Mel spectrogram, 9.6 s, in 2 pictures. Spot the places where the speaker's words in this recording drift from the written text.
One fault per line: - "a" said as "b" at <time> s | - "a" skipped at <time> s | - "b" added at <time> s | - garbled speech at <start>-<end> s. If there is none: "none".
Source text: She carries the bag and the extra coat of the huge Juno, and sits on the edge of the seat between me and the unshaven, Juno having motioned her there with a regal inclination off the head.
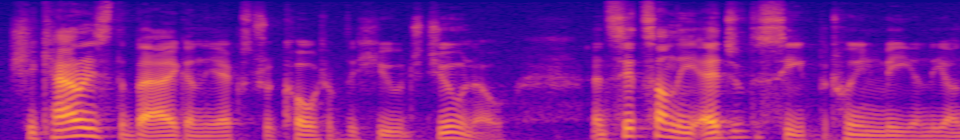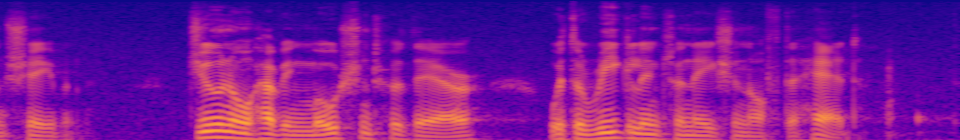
none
